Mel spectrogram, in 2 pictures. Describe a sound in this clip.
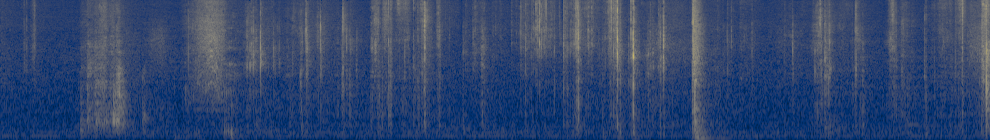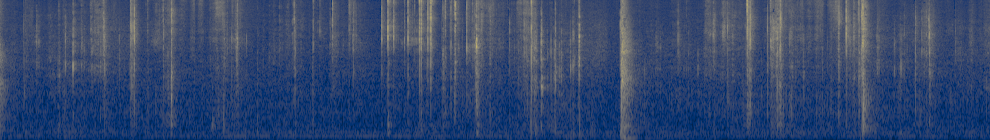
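A plastic card wrapper crinkles and tears as it is opened.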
